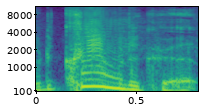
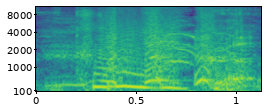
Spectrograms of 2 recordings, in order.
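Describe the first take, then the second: First: Said in the usual way. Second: Laughing through the promo line; hammy promo catchphrase, half laughing; wrestling promo. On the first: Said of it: "I don't even wanna say it no more". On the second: Pretend. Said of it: "let me do my promo".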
